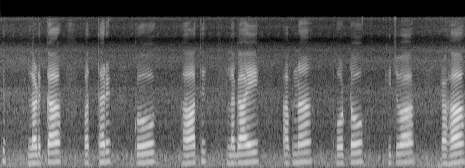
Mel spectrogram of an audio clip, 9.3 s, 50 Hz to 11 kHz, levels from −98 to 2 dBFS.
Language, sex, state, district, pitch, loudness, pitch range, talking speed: Hindi, female, Haryana, Rohtak, 160 Hz, -18 LUFS, 140-175 Hz, 60 wpm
